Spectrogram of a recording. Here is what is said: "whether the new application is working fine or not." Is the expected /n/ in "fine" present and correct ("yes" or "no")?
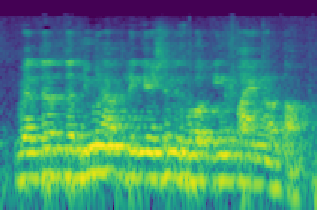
yes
